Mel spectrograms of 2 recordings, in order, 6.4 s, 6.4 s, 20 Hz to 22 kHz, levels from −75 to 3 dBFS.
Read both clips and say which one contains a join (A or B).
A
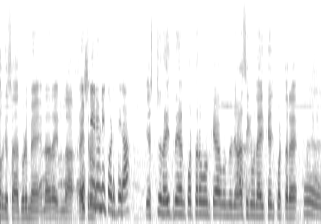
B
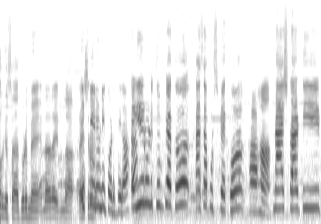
B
